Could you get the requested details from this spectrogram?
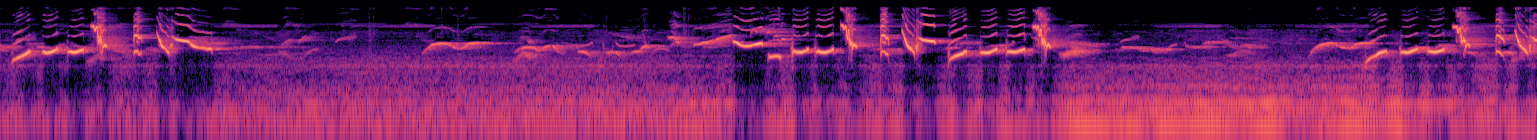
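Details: Oriental magpie-robin song used as a lure to provoke another magpie-robin into singing: bursts of varied whistled notes, sharp slurred upsweeps and rapid repeated phrases, alternating with quieter stretches, over a low steady hum.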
